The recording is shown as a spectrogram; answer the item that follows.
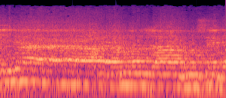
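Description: A man chanting a devotional Islamic recitation, holding long drawn-out notes whose pitch glides slowly.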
